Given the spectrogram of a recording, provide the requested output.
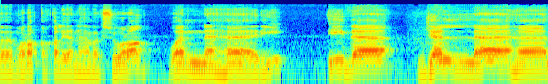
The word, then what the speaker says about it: جلاها: لانها مكسوره والنهار اذا جلاها لا تمسك اللام لانها مشدده تقول جلاها هذا خطا جلاها لا تقول جلاها لا تستميل ل الالف واضح واضح واضح جلاها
